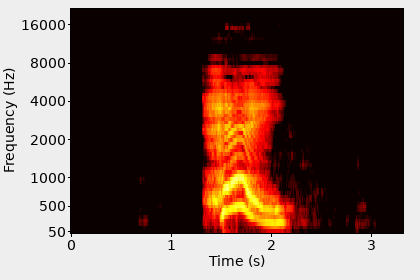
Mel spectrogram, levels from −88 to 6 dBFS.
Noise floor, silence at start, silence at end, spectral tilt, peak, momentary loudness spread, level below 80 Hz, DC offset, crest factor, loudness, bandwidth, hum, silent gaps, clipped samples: under -90 dBFS; 1.35 s; 1.2 s; -3.5 dB/octave; -2 dBFS; 23 LU; -70 dBFS; under 0.1%; 18 dB; -13 LUFS; 9.2 kHz; none; none; under 0.1%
